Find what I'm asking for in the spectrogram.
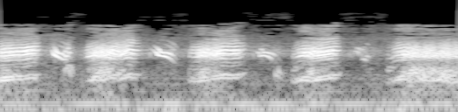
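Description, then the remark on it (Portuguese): A donkey, ears drooping and teeth bared, brays loudly and steadily, its harsh, rasping hee-haw cycling back and forth in a repeated seesaw rhythm of high and low tones for several breaths. “Quando me viu, foi murchando as orelhas, mostrando os dentes e começou a relinchar.”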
